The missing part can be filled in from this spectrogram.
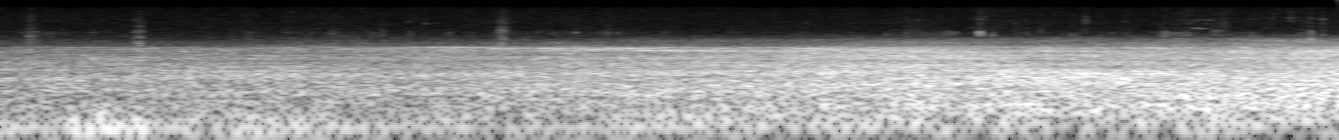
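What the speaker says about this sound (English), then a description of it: "Including this Dreamliner, yeah?" A Boeing Dreamliner jet airliner roars steadily as a broad, continuous rush that swells slightly louder over several seconds, with no talking.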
